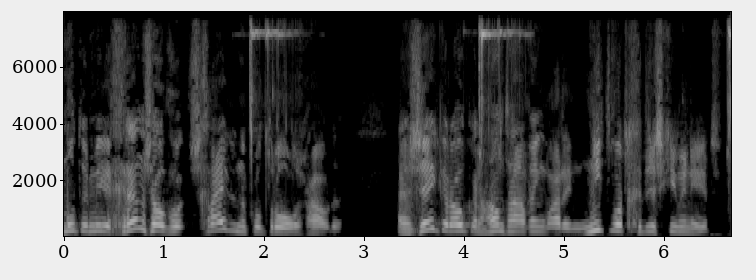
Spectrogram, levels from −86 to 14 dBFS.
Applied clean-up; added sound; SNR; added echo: classical method spectral subtraction.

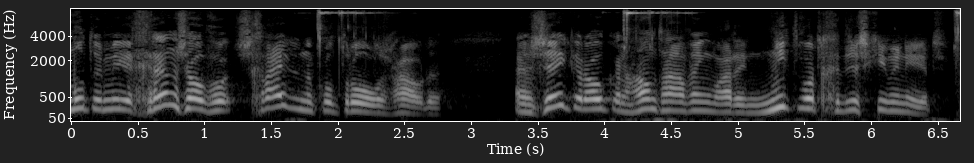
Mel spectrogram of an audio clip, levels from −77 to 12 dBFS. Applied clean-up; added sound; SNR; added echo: none; Chink, clink; 11 dB; none.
